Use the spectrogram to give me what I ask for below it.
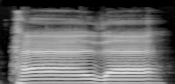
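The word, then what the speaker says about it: هذا: Sehingga ketika kita lafalkan dalam ayat ini, pelafalannya begini. Hadza, hadza, hadza, hadza, hadza, hadza, hadza.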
